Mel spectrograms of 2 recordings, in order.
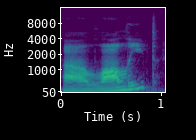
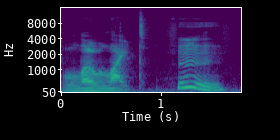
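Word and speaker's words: Lawliet: Other fun fact about L's surname, which we do find out later, is pronounced Lalit, which is also pronounced can be pronounced as low light.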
